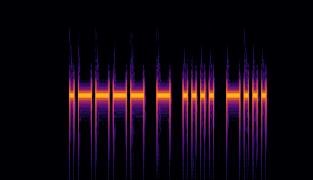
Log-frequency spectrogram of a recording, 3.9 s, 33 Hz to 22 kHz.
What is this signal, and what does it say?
Morse code, heard as a keyed tone, about 22 wpm, 700 Hz. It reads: 1THB
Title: Four Challenging Letter-Number Combinations 22wpm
